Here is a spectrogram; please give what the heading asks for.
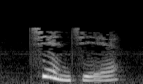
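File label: "见解", Mandarin Chinese; hsk; chinese flashcards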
